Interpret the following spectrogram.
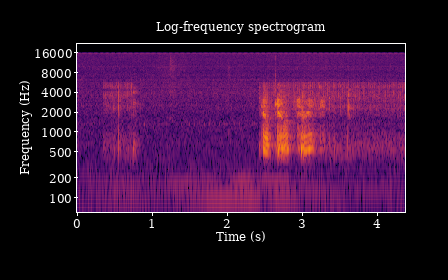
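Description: Police radio traffic heard through a trunking scanner's speaker: a brief burst under a second in, then a thin, tinny radio voice transmission from about two and a half seconds in.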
